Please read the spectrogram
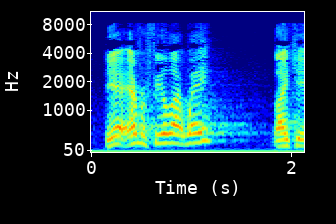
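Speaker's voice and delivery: normal talking voice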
